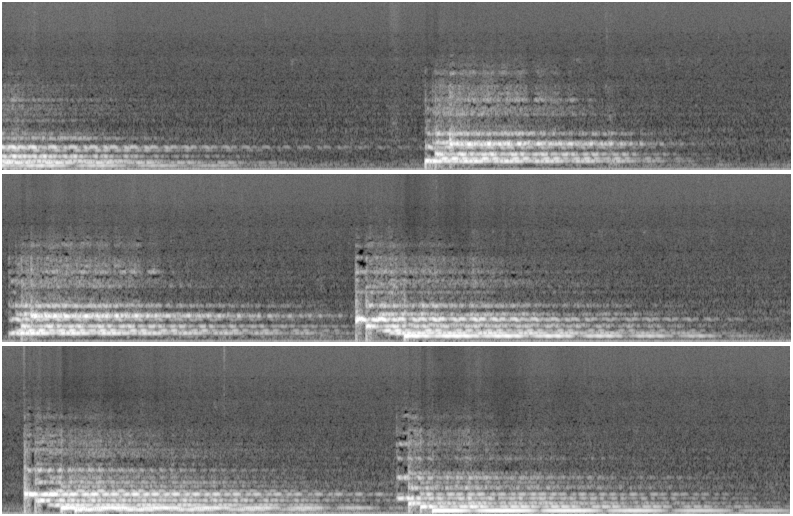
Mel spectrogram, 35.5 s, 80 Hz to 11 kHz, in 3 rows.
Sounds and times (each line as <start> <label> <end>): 0.0 electric piano chords 35.4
